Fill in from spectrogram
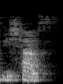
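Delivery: ich hab's with es clipped onto hab; quiet casual ich hab's; reduced form. Shown as a demonstration. Teacher shows the spoken form.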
